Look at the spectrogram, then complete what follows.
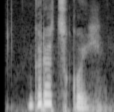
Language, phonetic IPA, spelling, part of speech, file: Russian, [ɡərɐt͡sˈkoj], городской, adjective, Ru-городской.ogg
- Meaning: town, city; urban, municipal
